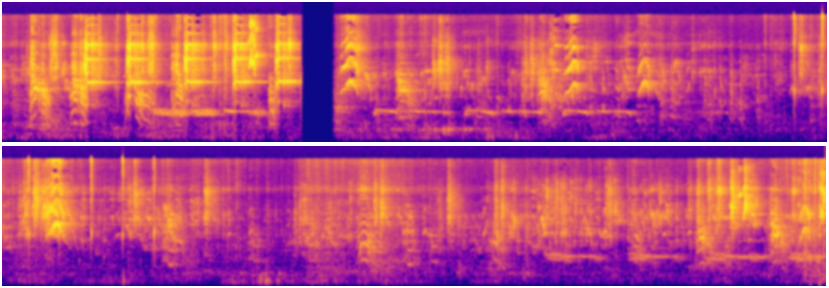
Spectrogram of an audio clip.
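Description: Birds calling: repeated short chirps and squawks, loudest in the first few seconds, broken by a brief silence about four and a half seconds in, then quieter scattered calls.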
